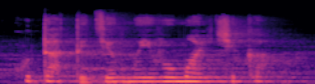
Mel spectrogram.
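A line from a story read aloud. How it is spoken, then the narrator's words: Shaken whisper. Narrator (Russian): Она вздрогнула всем телом и прошептала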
